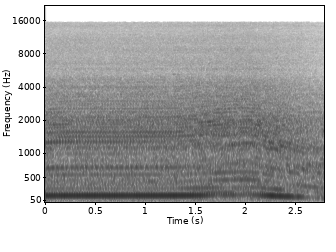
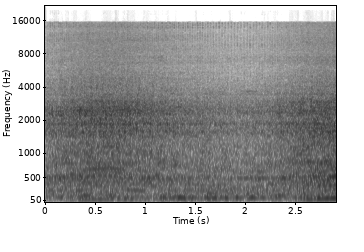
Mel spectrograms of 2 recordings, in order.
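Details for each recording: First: Toyota Altis with a cylinder 1 misfire and poor pickup, spark plugs changed two days earlier, after repair with the flashing check light cleared: the petrol engine holds a smooth raised rev and eases down without stumble. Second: Toyota Corolla Altis with poor pickup, P0301 code: revving engine sounds lumpy and uneven, stumbling as revs rise, unplugging cylinder 1 coil gives no change; cylinder 1 misfire.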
